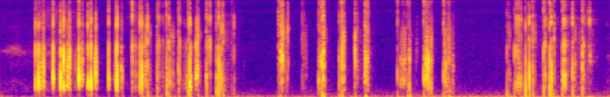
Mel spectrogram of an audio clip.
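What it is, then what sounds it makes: Smartphone in plastic case. Fingertips tap the back and edges of a handheld smartphone in a teal hard plastic case, and the phone itself picks up the sound. Rapid clusters of short, dry, crisp plastic clicks come in bursts separated by brief pauses. Each tap dies away almost instantly.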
